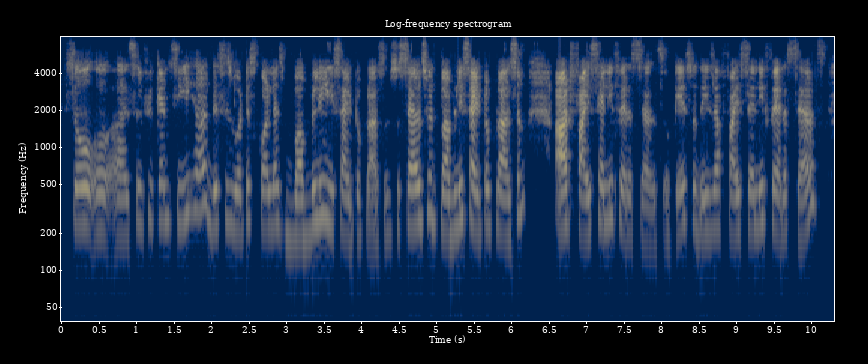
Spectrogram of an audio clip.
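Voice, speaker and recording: A woman speaks with a fairly high voice. Her pitch varies in an ordinary way. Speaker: medical teacher. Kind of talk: online revision lecture. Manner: fast.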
